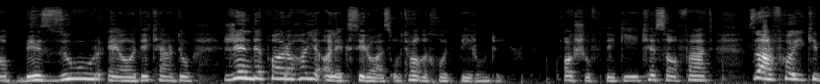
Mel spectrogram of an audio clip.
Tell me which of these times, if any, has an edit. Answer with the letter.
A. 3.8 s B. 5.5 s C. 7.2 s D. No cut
B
